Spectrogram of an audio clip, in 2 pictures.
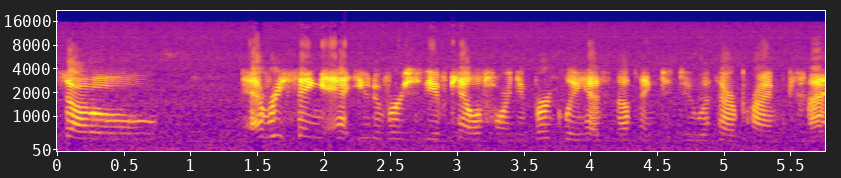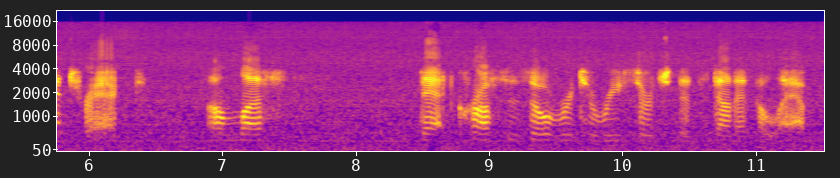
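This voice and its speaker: An American government records officer explaining things informally and haltingly over a phone speaker, in a helpful way. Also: medium pitch, little pitch movement, crowd noise. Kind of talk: casual explanatory phone conversation. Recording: noisy speakerphone call picked up outdoors.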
